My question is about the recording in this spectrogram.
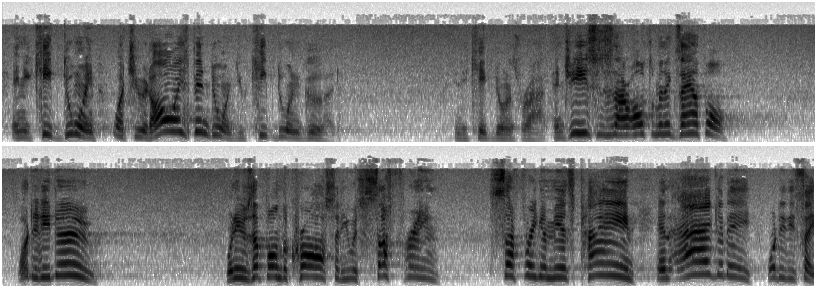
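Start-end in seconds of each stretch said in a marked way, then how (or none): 5.5-16.2 preaching with a lifted pitch; fervent build to Jesus' words; rising preaching. Acted. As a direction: reach toward the cross scene, climbing. Preacher lifts voice for climax.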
